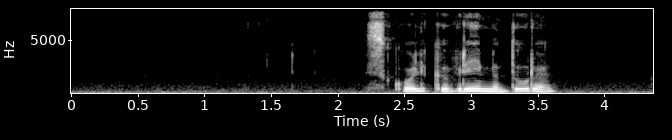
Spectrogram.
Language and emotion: Russian, neutral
